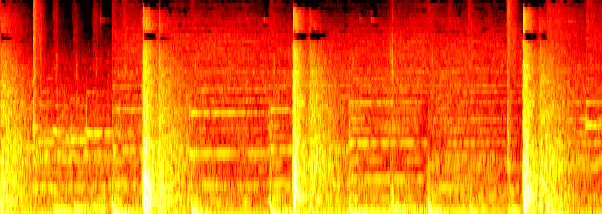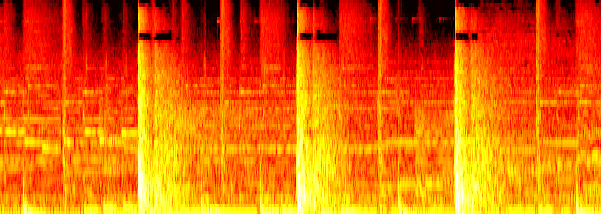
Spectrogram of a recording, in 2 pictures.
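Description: Six handgun shots fired in an indoor range, spaced about one and a half to two seconds apart, each sharp crack followed by a short echo. Background music with a deep bass line plays under them.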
